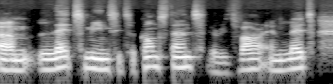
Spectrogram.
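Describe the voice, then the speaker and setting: The voice has a dark, mellow tone and a slight French accent. Its pitch variation is ordinary, and the sound is dry and close with no echo. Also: man. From Belgium. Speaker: software engineer and conference speaker. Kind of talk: conference talk. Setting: stage with live audience, also streamed. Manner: hesitant, frequent uh and um.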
